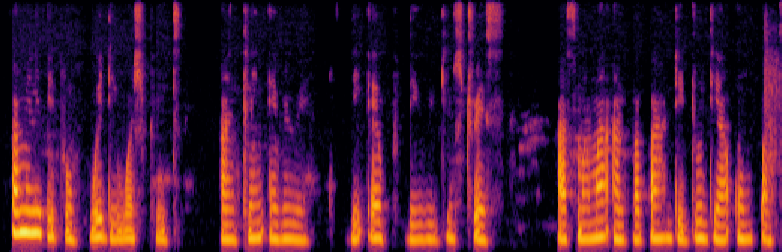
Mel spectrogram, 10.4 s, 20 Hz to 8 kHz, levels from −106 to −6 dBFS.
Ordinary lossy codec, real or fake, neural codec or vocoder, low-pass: none; real; none; none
